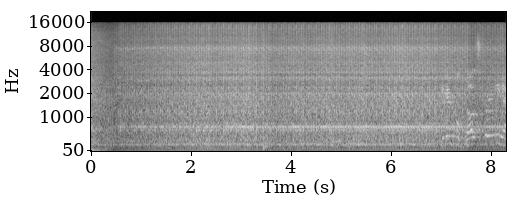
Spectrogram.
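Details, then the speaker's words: 2004 Volkswagen Jetta TDI, 1.9 L turbo diesel, automatic, 179,000 miles, even diesel clatter and steady whine climbing smoothly with revs, no misses or knocks; runs exceptionally well. "179 000 miles but still runs exceptionally well"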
